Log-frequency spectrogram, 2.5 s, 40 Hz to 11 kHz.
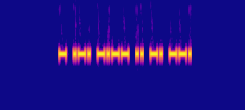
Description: Morse code, heard as a keyed tone, about 52 wpm, 700 Hz. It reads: TRYING
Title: Sets of 2 Words - New Word Drill - 50wpm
